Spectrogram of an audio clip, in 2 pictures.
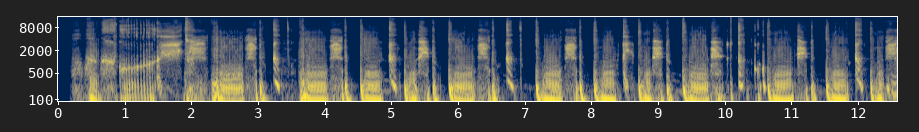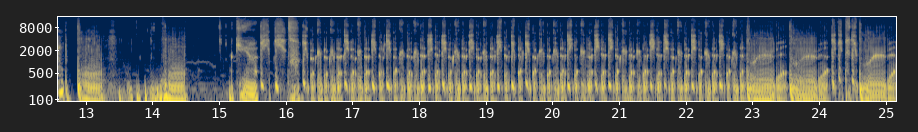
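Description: A solo beatboxer performs a beat of deep kicks and sharp snares into a studio microphone. About fifteen seconds in, after a short break, it turns into a steady, fast-pulsing buzz: a lip roll bass drop.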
